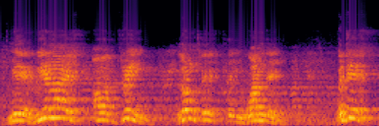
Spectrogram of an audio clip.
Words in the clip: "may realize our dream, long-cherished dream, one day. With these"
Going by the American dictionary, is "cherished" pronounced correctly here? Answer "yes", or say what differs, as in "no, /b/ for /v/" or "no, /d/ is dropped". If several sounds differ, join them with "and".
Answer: no, /s/ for /ʃ/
